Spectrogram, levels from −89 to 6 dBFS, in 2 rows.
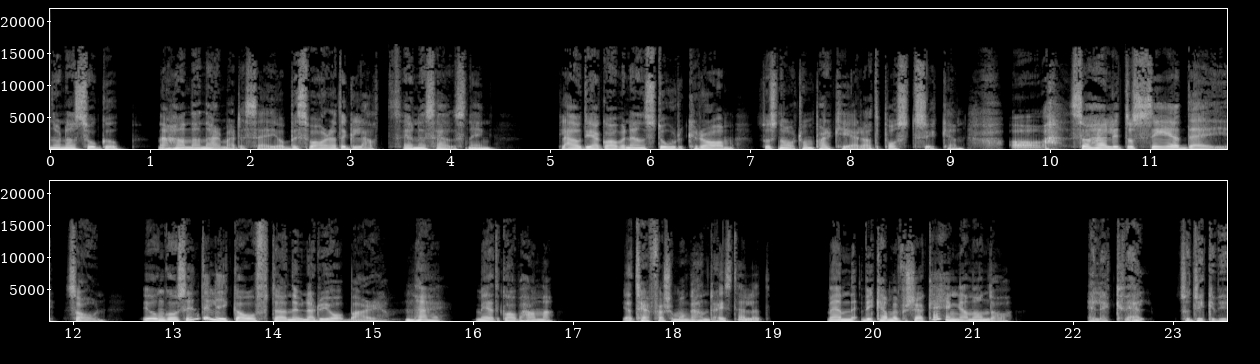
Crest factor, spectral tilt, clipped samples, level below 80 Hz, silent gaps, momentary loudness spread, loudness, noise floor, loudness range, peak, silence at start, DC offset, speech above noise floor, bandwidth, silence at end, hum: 18 dB; -5.5 dB/octave; under 0.1%; -56 dBFS; none; 11 LU; -18 LUFS; under -90 dBFS; 5 LU; 0 dBFS; 0 s; under 0.1%; over 73 dB; 16.5 kHz; 0 s; none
